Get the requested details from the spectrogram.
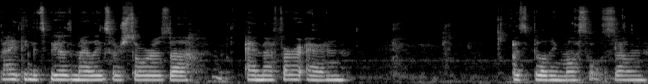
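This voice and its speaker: Over noticeable background noise, a woman with a medium pitch speaks in a monotone, flat intonation, taking long, frequent pauses. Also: moderate pace. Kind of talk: ASMR eating video with casual chat. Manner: whispered.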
